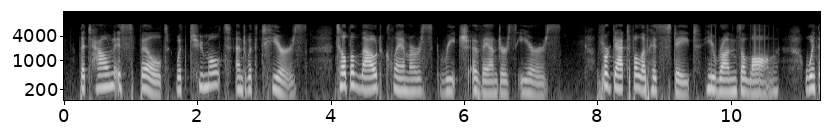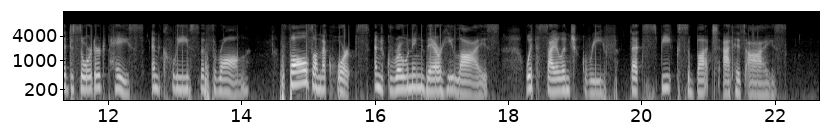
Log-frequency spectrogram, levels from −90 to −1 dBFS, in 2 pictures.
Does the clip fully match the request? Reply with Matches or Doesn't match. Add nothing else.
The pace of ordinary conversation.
Doesn't match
